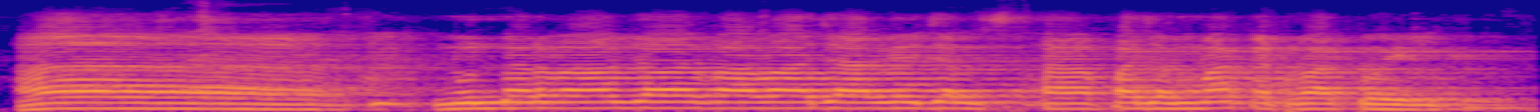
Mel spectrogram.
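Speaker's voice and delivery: loud, drawn-out sing-song wifely exclamation; wife suddenly remembering. Acted. Wife recalls husband's pajama request, loud sing-song exclamation. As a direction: stretch it out slowly, half chanted.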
